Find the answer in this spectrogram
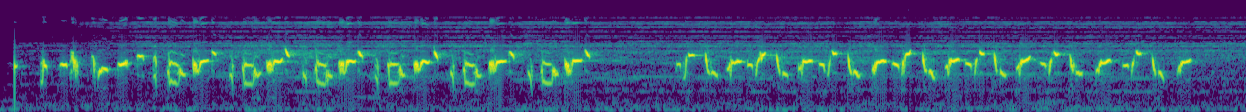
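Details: Female sooty-headed bulbul (trucukan), used to provoke rival birds into answering: a rapid run of bright, bubbly chirps that sweep up and down, pausing briefly midway before another quick chattering series.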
